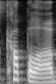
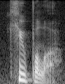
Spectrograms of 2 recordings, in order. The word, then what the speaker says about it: cupola: is called a cupola hopefully I'm pronouncing that correctly I thought it was couple of but I do believe it's cupola they're usually bulbous or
